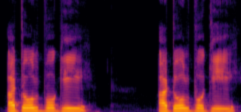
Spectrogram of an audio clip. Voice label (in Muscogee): "vtolpoke", Muscogee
